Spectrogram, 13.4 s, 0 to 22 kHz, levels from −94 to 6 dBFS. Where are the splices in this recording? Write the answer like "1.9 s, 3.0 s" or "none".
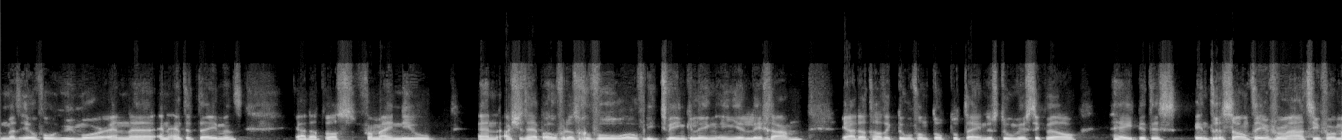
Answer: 5.0 s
